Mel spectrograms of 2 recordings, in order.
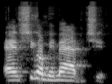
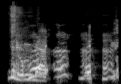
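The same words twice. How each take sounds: First: Said in the usual way. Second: Rushed, giggling repeat, higher; laughing at her own threat; laughing through it. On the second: Real, not acted. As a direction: blurt it out while cracking up.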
